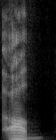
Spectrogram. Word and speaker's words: of: Of here is, it is pronounced with the letter V at the end. So of.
